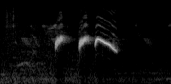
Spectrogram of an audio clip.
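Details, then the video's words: Caged female red-whiskered bulbul singing to stimulate an adult male: one short phrase of three loud whistled notes, rising then sliding down, the last note longest and falling, in a quiet room. "นกหัวจุก birds นกตัวเมียขับขานอย่างไพเราะในกรงเพื่อกระตุ้นนกตัวผู้ที่โตเต็มที่"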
